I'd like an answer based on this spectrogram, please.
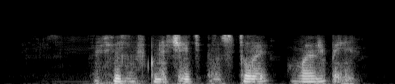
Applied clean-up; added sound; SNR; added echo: neural separator model SepFormer WHAMR!.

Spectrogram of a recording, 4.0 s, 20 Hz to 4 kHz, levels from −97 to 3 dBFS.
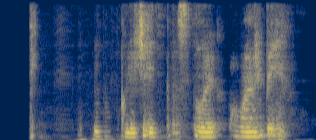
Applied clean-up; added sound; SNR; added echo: neural mask model DeepFilterNet 3.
